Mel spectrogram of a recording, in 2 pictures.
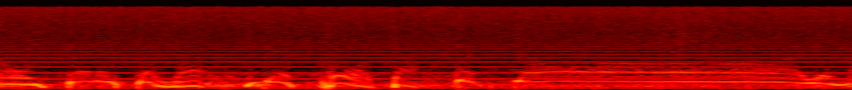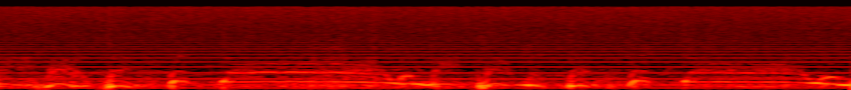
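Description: A congregation calling out in praise: many overlapping voices with short rising and falling cries and a few long held calls, none as clear words, over a steady hum in the recording.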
